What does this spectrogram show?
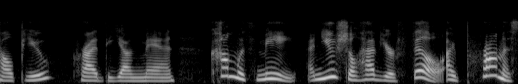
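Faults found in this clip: Lost packet rebuilt from error correction, 2.19–2.29 s: Opus frames dropped and replaced by lower-bitrate in-band FEC copies, which fits about three packets. No gap, but speech turns briefly rougher and noisier.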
